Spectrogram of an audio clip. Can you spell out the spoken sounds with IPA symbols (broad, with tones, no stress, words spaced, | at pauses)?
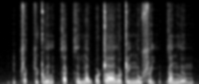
ʔi˨˩p̚ʂa˨˩k̚ʂɨ˧˥ʈu˨˩ə̯ lə˦˥k̚xa˦˥k̚ xə˧wŋa˨˩˨wʔɔ˧ ʈaː˧lɔ˧ʈe˧ŋə˧˥w ʂə˨˩˨jʔə˦˥k̚ɣa˧n lə˨˩m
